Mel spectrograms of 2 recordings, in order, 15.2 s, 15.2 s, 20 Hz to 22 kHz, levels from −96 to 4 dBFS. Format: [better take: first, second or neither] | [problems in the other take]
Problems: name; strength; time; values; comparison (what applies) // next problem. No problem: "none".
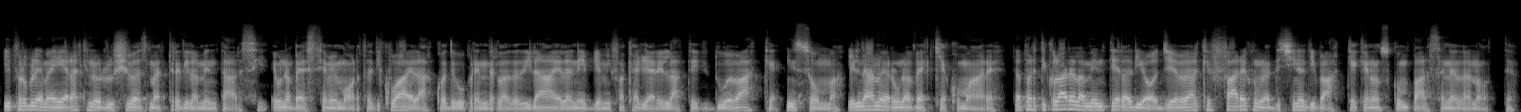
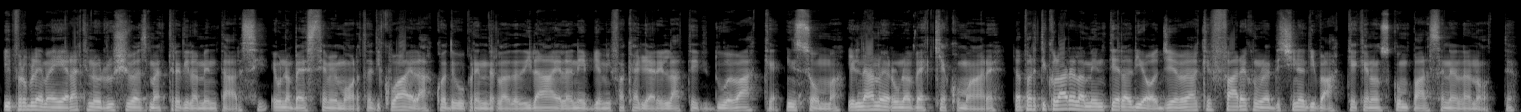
second | muffled; slightly; fading above 4 kHz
